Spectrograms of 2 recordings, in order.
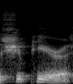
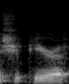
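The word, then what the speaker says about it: Shapira: That's in the hands of the Shapi family. And that's not just a southern pronunciation. The last letter of the word is A, not O. A.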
